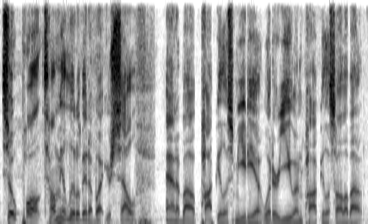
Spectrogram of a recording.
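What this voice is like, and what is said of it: Boston accent. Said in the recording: “in Boston, my hometown, if you didn't just hear that in my voice.”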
